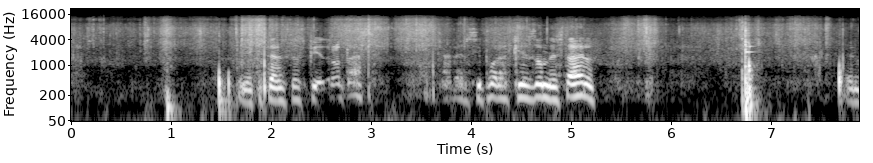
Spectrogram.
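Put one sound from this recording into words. A rock knocks on the ground.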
